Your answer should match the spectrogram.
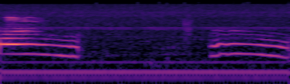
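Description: A new kitten meows twice, two short falling cries separated by a brief pause, clear over a steady low hum in the background.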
